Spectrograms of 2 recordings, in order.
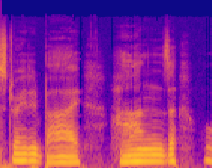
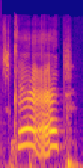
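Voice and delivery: very high, loud hen squawk; piercing storybook chicken; 6 dB louder than usual. A narrator's reading. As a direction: shoo it away in a falsetto hen voice. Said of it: "the hen said".

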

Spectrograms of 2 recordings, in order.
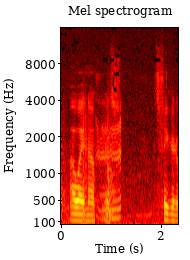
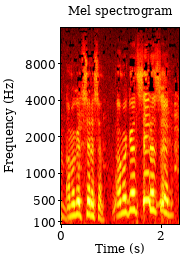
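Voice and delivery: loud, higher-pitched insistence; shouting; 7 semitones higher, 6 dB louder than usual. Real, not acted. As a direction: shout it pleadingly, pushing higher the second time. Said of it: "I'm just shouting".

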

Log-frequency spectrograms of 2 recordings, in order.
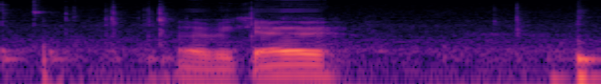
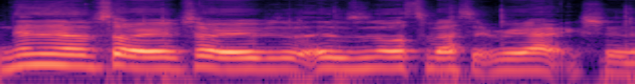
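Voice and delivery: higher, louder flustered mock apology; flustered girl apologizing; 9 semitones higher, 11 dB louder, faster than usual. Girl apologizing to the old man, flustered higher voice. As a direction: gush out an embarrassed apology. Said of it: "she was like".

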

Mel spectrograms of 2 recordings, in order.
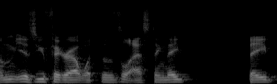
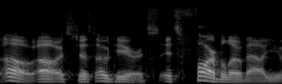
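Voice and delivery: ordinary talk

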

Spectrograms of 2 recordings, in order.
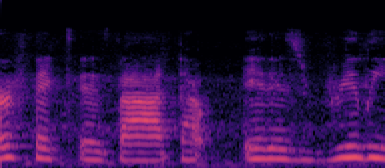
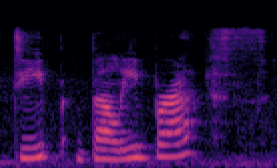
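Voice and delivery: ordinary delivery

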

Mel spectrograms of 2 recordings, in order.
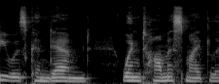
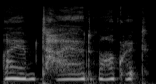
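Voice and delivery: higher, weary whisper; 6 semitones higher than usual. A narrator's reading. Anne tells Margaret she is tired, whispering. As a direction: whisper it, worn out. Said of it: "Anne whispered".

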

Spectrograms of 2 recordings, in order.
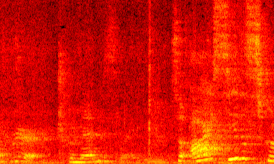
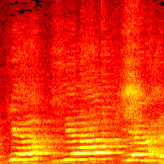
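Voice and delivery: much higher, much louder repeated "yeah"; loud taunting yeahs; 8 semitones higher, 14 dB louder, much slower than usual. Retold or imitated. Spike taunting backstage, loud repeated yeah. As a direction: goad him on. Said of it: "and he's going".

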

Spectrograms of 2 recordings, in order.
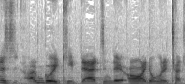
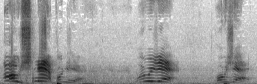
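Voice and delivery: high, alarmed yelp easing off; startled outburst; 9 semitones higher, 5 dB louder than usual. Real, not acted. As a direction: jump in shock and demand to know. Startled by something in the game.

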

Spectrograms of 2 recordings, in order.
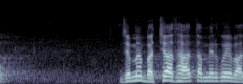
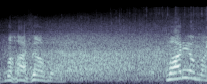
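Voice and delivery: rising, much higher and louder pleas; frantic bystander yelling; 4 semitones higher, 4 dB louder, slower than usual. Retold or imitated. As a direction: desperately shout to stop the fight.

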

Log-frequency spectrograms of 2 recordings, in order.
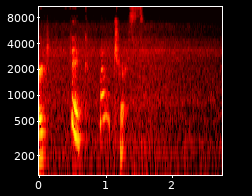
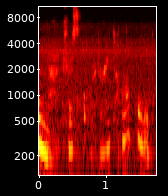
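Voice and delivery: hushed whisper, almost no voice; whispered aside; 12 dB quieter than usual. A narrator's reading. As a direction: lean in and whisper it like a secret. Bear falls off the bed.

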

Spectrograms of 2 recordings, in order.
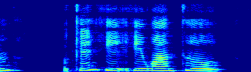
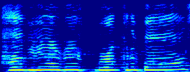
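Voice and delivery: yelled question; 6 semitones higher, 3 dB louder, faster than usual. Acted. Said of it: "yelled, grita".

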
